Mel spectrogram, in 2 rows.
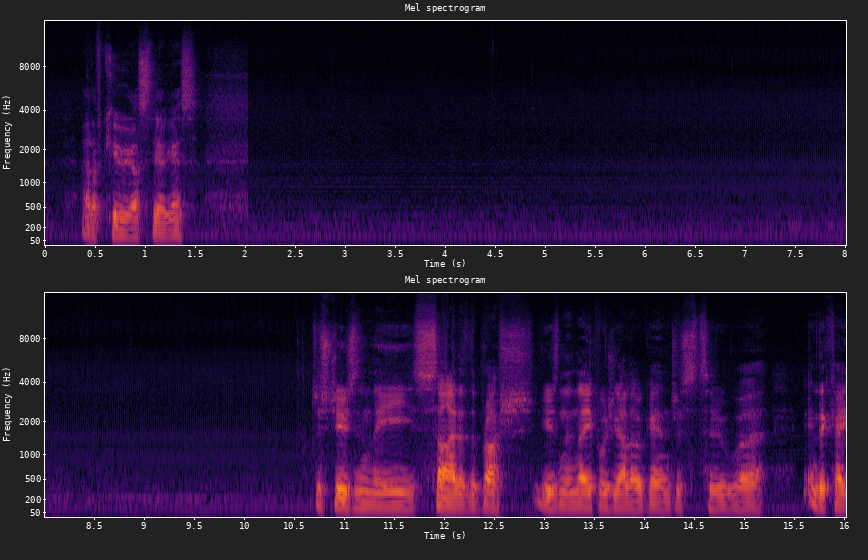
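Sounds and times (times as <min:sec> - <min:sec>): faint electrical hum: 0:00.0 - 0:16.0.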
